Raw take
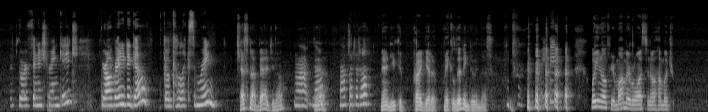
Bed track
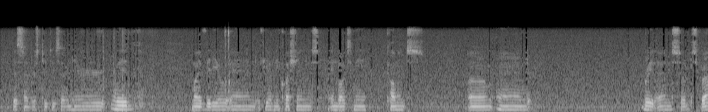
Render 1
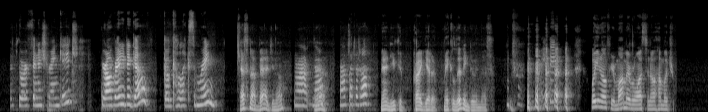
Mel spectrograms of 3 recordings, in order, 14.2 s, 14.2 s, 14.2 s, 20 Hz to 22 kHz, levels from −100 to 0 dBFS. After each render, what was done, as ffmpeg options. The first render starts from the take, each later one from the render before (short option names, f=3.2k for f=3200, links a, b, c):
-af "agate=range=-18dB:threshold=-55dB:ratio=16:detection=peak,equalizer=f=125:t=o:w=1:g=6,equalizer=f=250:t=o:w=1:g=-3,equalizer=f=1k:t=o:w=1:g=5,equalizer=f=2k:t=o:w=1:g=12"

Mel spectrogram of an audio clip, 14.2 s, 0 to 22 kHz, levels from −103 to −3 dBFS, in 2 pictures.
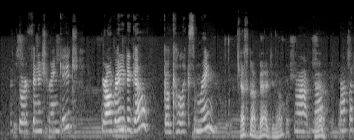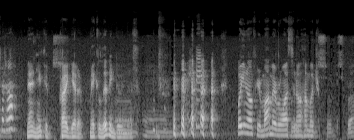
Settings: -filter_complex "[1:a]volume=-18dB[a];[0:a][a]amix=inputs=2:normalize=0"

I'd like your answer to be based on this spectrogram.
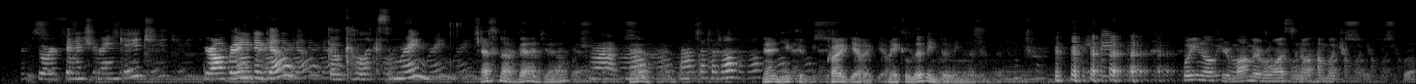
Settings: -filter_complex "[0:a]asplit=2[a][b];[b]adelay=33,volume=-9dB[c];[a][c]amix=inputs=2:normalize=0,asplit=2[d][e];[e]adelay=266,lowpass=f=2.1k:p=1,volume=-11.5dB,asplit=2[f][g];[g]adelay=266,lowpass=f=2.1k:p=1,volume=0.54,asplit=2[h][i];[i]adelay=266,lowpass=f=2.1k:p=1,volume=0.54,asplit=2[j][k];[k]adelay=266,lowpass=f=2.1k:p=1,volume=0.54,asplit=2[l][m];[m]adelay=266,lowpass=f=2.1k:p=1,volume=0.54,asplit=2[n][o];[o]adelay=266,lowpass=f=2.1k:p=1,volume=0.54[p];[f][h][j][l][n][p]amix=inputs=6:normalize=0[q];[d][q]amix=inputs=2:normalize=0"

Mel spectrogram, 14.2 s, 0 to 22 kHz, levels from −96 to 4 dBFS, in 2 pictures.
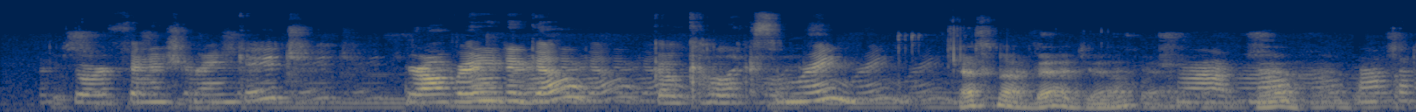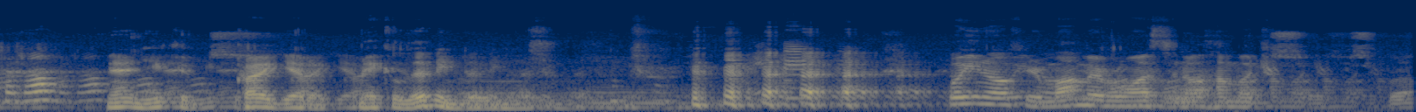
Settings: -af "volume=-7dB"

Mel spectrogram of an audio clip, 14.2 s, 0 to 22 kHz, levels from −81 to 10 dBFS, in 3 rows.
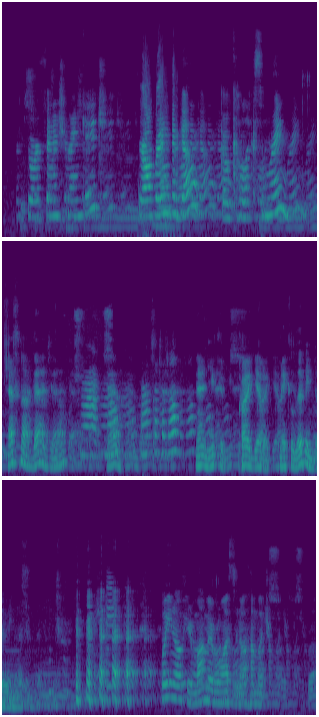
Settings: -filter_complex "[0:a]asettb=1/sr,asplit=3[a][b][c];[a]atrim=end=2.034[d];[b]atrim=start=2.03:end=2.68,asetpts=PTS-STARTPTS,afade=t=in:d=0.004:c=qsin,afade=t=out:st=0.646:d=0.004:c=qsin,adynamicsmooth=sensitivity=3:basefreq=830[e];[c]atrim=start=2.676[f];[d][e]acrossfade=d=0.004:c1=hsin:c2=qsin[g];[g][f]acrossfade=d=0.004:c1=qsin:c2=hsin,asettb=1/sr,asplit=3[h][i][j];[h]atrim=end=5.714[k];[i]atrim=start=5.71:end=6.38,asetpts=PTS-STARTPTS,afade=t=in:d=0.004:c=qsin,afade=t=out:st=0.666:d=0.004:c=qsin,bass=f=250:g=-3,treble=f=4k:g=13[l];[j]atrim=start=6.376[m];[k][l]acrossfade=d=0.004:c1=hsin:c2=qsin[n];[n][m]acrossfade=d=0.004:c1=qsin:c2=hsin"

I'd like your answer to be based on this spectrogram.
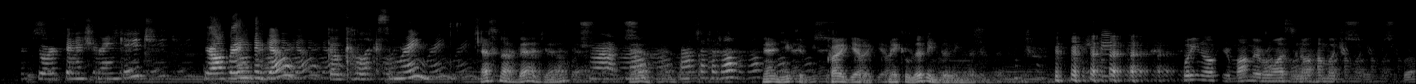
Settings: -filter_complex "[0:a]asettb=1/sr,asplit=3[a][b][c];[a]atrim=end=11.894[d];[b]atrim=start=11.89:end=12.62,asetpts=PTS-STARTPTS,afade=t=in:d=0.004:c=qsin,afade=t=out:st=0.726:d=0.004:c=qsin,agate=range=-33dB:threshold=-34dB:ratio=3:release=100:detection=peak[e];[c]atrim=start=12.616[f];[d][e]acrossfade=d=0.004:c1=hsin:c2=qsin[g];[g][f]acrossfade=d=0.004:c1=qsin:c2=hsin"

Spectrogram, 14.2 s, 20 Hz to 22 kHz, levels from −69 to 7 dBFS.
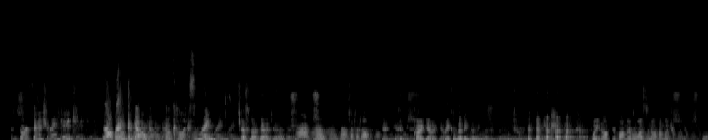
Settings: -filter_complex "[0:a]asettb=1/sr,asplit=3[a][b][c];[a]atrim=end=0.974[d];[b]atrim=start=0.97:end=2.29,asetpts=PTS-STARTPTS,afade=t=in:d=0.004:c=qsin,afade=t=out:st=1.316:d=0.004:c=qsin,highshelf=f=3.6k:g=-6[e];[c]atrim=start=2.286[f];[d][e]acrossfade=d=0.004:c1=hsin:c2=qsin[g];[g][f]acrossfade=d=0.004:c1=qsin:c2=hsin,asplit=3[h][i][j];[h]afade=t=out:st=9.97:d=0.02[k];[i]acompressor=mode=upward:threshold=-39dB:ratio=2.5:attack=3.2:release=140:knee=2.83:detection=peak,afade=t=in:st=9.97:d=0.02,afade=t=out:st=11.73:d=0.02[l];[j]afade=t=in:st=11.73:d=0.02[m];[k][l][m]amix=inputs=3:normalize=0,asplit=2[n][o];[n]atrim=end=7.89,asetpts=PTS-STARTPTS,afade=t=out:st=6.99:d=0.9:silence=0.16788[p];[o]atrim=start=7.89,asetpts=PTS-STARTPTS,afade=t=in:d=0.004:c=hsin:silence=0.16788[q];[p][q]concat=n=2:v=0:a=1"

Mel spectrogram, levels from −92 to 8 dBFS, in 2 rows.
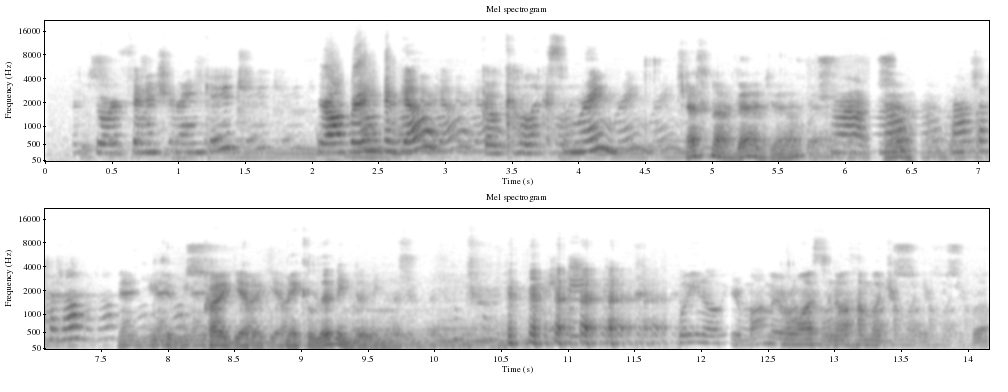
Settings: -filter_complex "[0:a]asplit=3[a][b][c];[a]afade=t=out:st=6.17:d=0.02[d];[b]agate=range=-33dB:threshold=-41dB:ratio=3:release=100:detection=peak,afade=t=in:st=6.17:d=0.02,afade=t=out:st=6.74:d=0.02[e];[c]afade=t=in:st=6.74:d=0.02[f];[d][e][f]amix=inputs=3:normalize=0,asplit=3[g][h][i];[g]afade=t=out:st=7.86:d=0.02[j];[h]acompressor=mode=upward:threshold=-33dB:ratio=2.5:attack=3.2:release=140:knee=2.83:detection=peak,afade=t=in:st=7.86:d=0.02,afade=t=out:st=9.47:d=0.02[k];[i]afade=t=in:st=9.47:d=0.02[l];[j][k][l]amix=inputs=3:normalize=0,asettb=1/sr,asplit=3[m][n][o];[m]atrim=end=11.544[p];[n]atrim=start=11.54:end=12.6,asetpts=PTS-STARTPTS,afade=t=in:d=0.004:c=qsin,afade=t=out:st=1.056:d=0.004:c=qsin,acompressor=threshold=-40dB:ratio=6:attack=3.2:release=140:knee=1:detection=peak[q];[o]atrim=start=12.596[r];[p][q]acrossfade=d=0.004:c1=hsin:c2=qsin[s];[s][r]acrossfade=d=0.004:c1=qsin:c2=hsin"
